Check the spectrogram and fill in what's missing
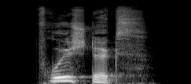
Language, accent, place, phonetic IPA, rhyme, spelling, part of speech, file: German, Germany, Berlin, [ˈfʁyːʃtʏks], -yːʃtʏks, Frühstücks, noun, De-Frühstücks.ogg
- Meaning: genitive singular of Frühstück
